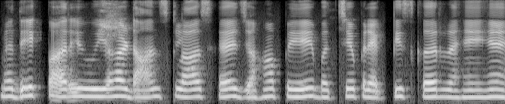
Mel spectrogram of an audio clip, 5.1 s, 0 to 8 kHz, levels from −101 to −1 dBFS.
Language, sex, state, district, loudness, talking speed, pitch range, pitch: Hindi, female, Chhattisgarh, Raipur, -16 LUFS, 190 wpm, 210-225 Hz, 220 Hz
